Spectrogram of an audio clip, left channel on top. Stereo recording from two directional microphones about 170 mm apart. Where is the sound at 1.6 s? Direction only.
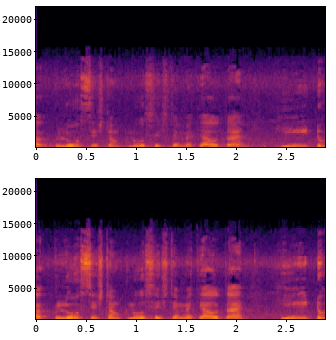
75° right (ahead or behind).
